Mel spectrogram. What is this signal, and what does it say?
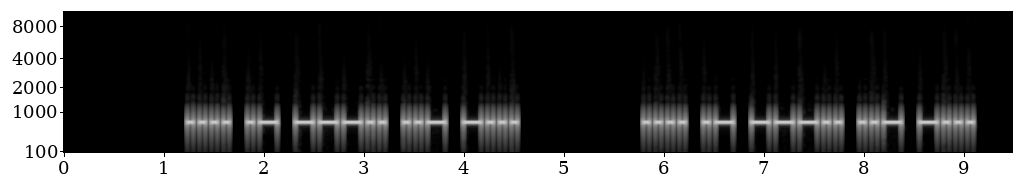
Morse code, heard as a keyed tone, about 20 wpm, 700 Hz. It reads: HA8UB HA8UB
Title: DXCC-100 Call Signs - 5 Characters - Repeated 3x - 20wpm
